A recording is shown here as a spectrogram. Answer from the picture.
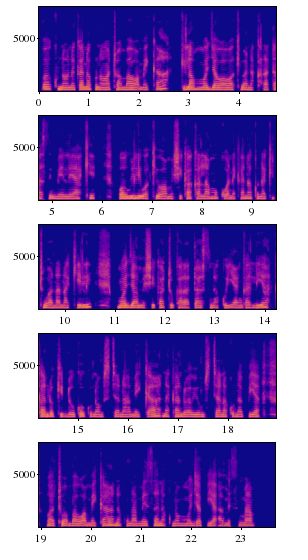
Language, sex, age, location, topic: Swahili, female, 18-24, Nakuru, government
